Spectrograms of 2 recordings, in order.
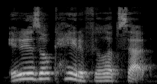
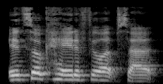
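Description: First: The voice sounds warm, gentle and soothing. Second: The voice sounds cold and not soothing. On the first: The speaker calls it right. "This is what soothing sounds like" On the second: The speaker calls it wrong. "Not comforting, not soothing, not helpful"

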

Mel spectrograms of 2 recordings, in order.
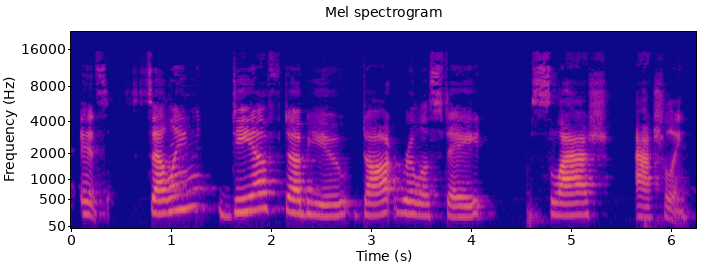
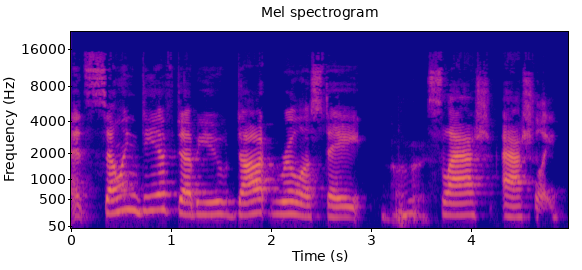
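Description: First: It is said slowly. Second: It is said at normal speed.

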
